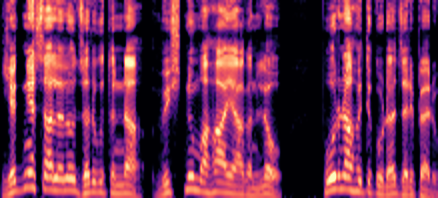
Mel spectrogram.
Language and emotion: Telugu, neutral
